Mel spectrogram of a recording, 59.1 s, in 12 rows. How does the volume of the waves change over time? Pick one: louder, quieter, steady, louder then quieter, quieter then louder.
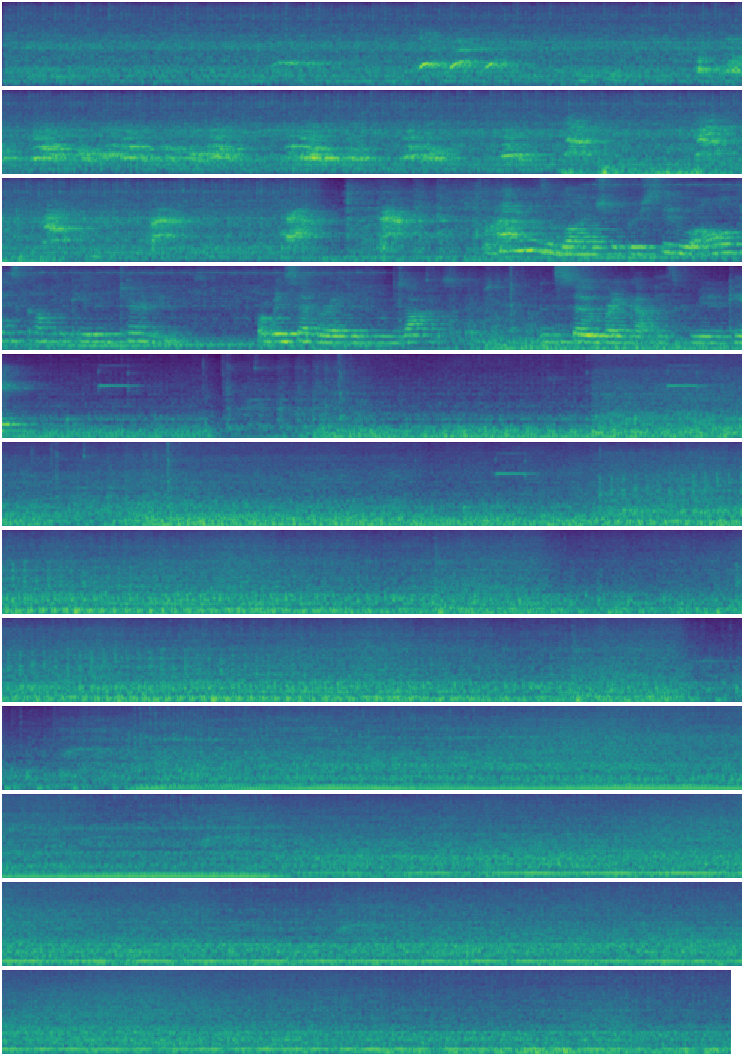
steady.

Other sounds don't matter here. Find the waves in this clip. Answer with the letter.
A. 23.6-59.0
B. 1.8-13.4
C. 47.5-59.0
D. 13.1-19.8
A.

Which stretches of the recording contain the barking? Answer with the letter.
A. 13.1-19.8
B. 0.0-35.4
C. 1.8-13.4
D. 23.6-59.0
C.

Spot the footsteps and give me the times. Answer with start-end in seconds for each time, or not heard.
not heard.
